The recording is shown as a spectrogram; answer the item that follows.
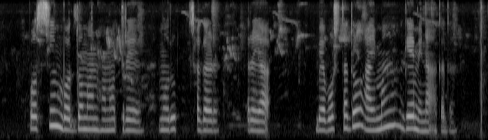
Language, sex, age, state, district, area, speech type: Santali, female, 30-45, West Bengal, Paschim Bardhaman, urban, spontaneous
